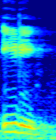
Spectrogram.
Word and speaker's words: EDI: Why are you named EDI? EDI is the phonetic pronunciation of EDI. That is an acronym for Enhanced Defense Intelligence.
